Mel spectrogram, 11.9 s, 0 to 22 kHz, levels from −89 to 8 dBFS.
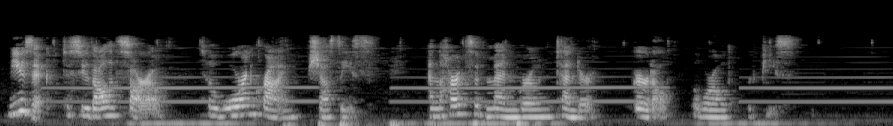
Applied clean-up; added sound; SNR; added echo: none; Wind instrument, woodwind instrument; 17 dB; none.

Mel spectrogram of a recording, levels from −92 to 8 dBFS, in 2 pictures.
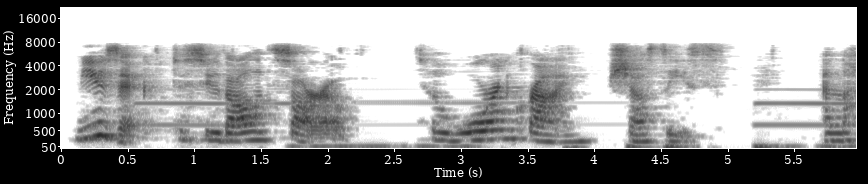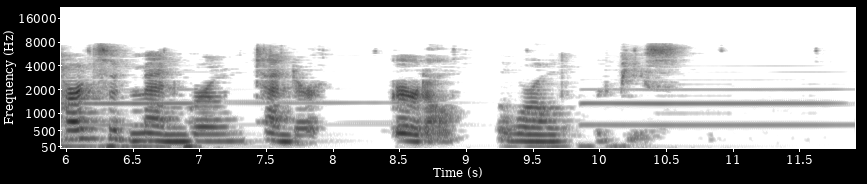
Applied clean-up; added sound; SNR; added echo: classical method spectral subtraction.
